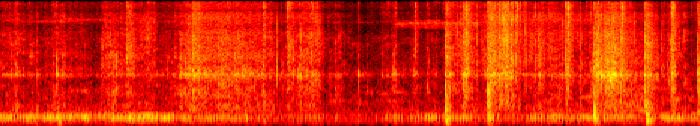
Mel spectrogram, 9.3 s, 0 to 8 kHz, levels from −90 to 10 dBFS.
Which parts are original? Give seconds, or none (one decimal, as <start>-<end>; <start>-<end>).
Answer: 0.0-9.3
